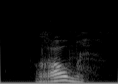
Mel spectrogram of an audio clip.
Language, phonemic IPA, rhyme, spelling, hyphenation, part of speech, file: Dutch, /roːm/, -oːm, room, room, noun, Nl-room.ogg
- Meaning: cream (of milk)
